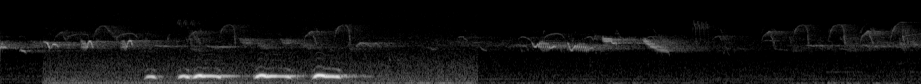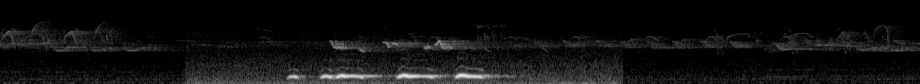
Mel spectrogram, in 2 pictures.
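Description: A small owl hooting: a run of four low hoots, then the same four-hoot run again about ten seconds later, over higher chirping calls.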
